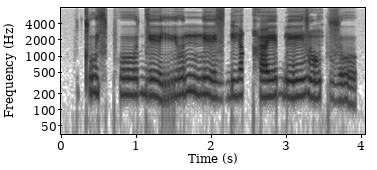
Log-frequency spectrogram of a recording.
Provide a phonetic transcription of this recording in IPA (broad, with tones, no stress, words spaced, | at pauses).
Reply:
tʼu˧˩sʲpʰʊː˨˦ dɪː˧˩ rʲʊ˨˦nːɪː˧˩zɗi˨˦qʰe˨˦ ɓẽ˨˦zɔ̃˨˦k zʊ˧˩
